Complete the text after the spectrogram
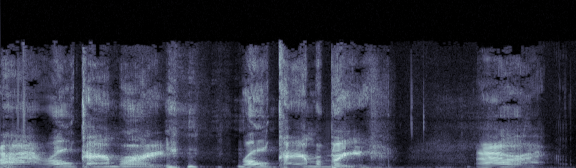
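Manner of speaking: put-on strained, croaky, drunk-sounding voice, very high pitched. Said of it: "to do the voice".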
